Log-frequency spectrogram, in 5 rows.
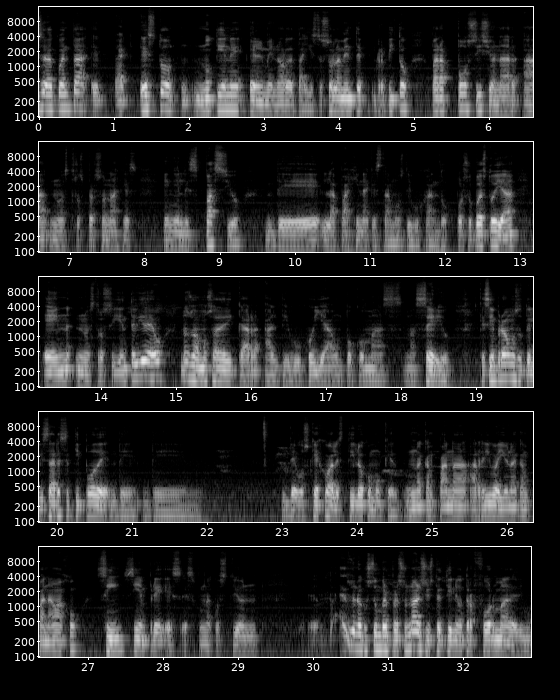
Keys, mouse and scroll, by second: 0.1 click, 1.7 click, 4.4-6.1 drag, 6.6-8.7 drag, 9.1-10.5 drag, 11.0 click, 11.3 e, 11.3-13.2 drag, 13.1 e, 13.3-14.5 drag, 15.0-16.3 drag, 16.5-17.8 drag, 19.2 click, 20.2-27.8 drag, 27.9-29.0 drag, 29.6 middle click, 29.7 click, 30.9 click, 31.1 middle click.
